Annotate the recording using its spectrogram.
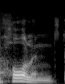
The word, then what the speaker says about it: Haaland: You go Haaland, don't you? – Yeah. – Which is the correct... – Yes. – ...pronunciation.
